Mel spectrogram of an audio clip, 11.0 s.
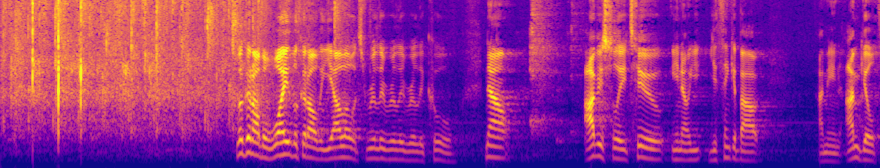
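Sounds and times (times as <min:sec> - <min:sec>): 
audience clapping: 0:00.0 - 0:04.4
speech: 0:02.9 - 0:09.6, 0:10.2 - 0:10.9.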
